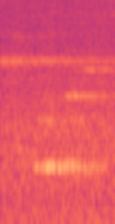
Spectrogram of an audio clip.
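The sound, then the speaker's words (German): A steady rumble of a train moving through Karlsruhe main station in Germany, with a thin high metallic squeal briefly rising over the broad noise, with no voices. “Direkt am Karlsruher Hauptbahnhof liegt das Gebäude von Design Offices.”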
